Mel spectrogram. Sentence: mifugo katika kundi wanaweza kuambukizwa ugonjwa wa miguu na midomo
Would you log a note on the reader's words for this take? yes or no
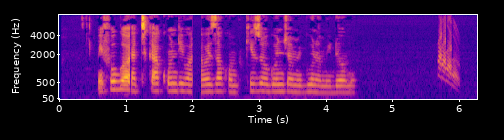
no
